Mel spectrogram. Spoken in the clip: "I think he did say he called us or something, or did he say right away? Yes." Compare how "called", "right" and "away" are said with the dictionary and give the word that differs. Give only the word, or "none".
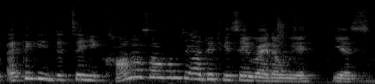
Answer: called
